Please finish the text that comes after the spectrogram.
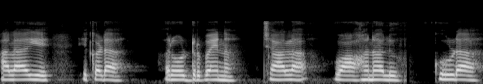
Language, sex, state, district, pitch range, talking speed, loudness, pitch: Telugu, female, Andhra Pradesh, Chittoor, 205-215 Hz, 100 wpm, -13 LUFS, 215 Hz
